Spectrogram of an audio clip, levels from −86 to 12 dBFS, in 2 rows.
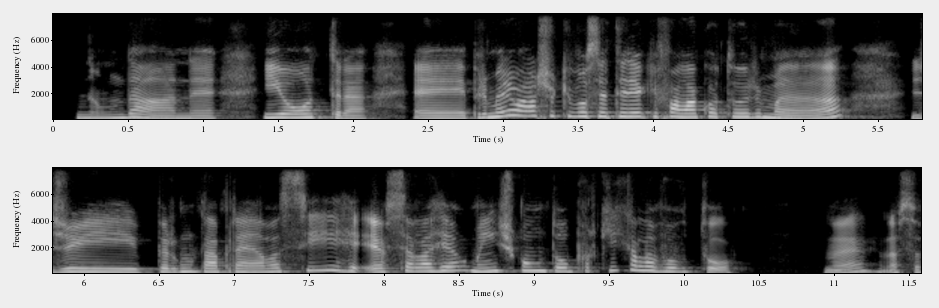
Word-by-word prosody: Não 205 +1 -4
dá, 215 -7 +1
né. 185 0 -4 0.3
E 250 +1 +4
outra, 250 -9 0 0.3
eh, 195 +1 +1
primeiro 285 - +3
eu - - +4
acho 355 -1 +1
que 330 -1 -6
você 315 -1 +2
teria 300 0 +3
que 290 - -5
falar 275 -1 +6
com 290 +2 -3
a - - -1
tua 280 0 0
irmã, 235 - +2 0.4
de 220 +1 +1
perguntar 235 -1 0
para 230 0 -3
ela 220 +3 -1
se 310 +6 -4
re 255 -4 +2
se 235 +4 -8
ela 275 0 +2
realmente 280 -1 0
contou 280 -2 +1
por 275 +1 -12
que 305 +4 -9
que 325 - -11
ela 310 -3 +2
voltou, 235 - -5 0.5
né, 205 +12 -4
na 185 - -6
sua 190 +1 -8
255 Hz, 185 wpm, -21 LUFS, 215-285 Hz, 0.5 s, falar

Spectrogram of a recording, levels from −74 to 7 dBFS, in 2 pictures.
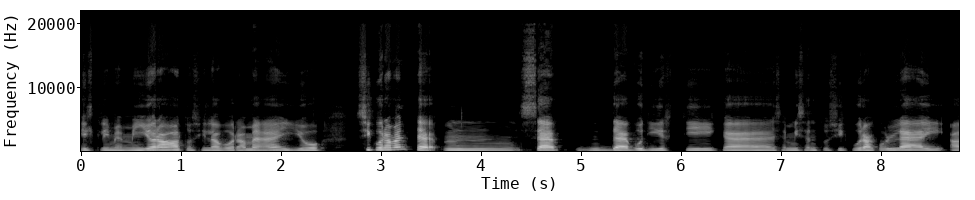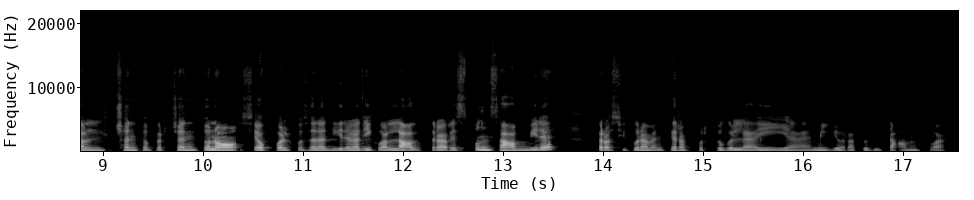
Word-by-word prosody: il 200 -2 -4
clima 190 -2 -4
è - - -3
migliorato, 220 +4 +4
si 185 0 -10
lavora 180 0 0
meglio. 195 -3 0 0.3
Sicuramente, 285 -1 +4
mhmm, 210 -2 -2
se 235 +1 +6
mhmm, 200 0 -11
devo 200 0 +5
dirti 210 -1 -4
che 185 -2 +2
se 200 - -13
mi 200 0 -5
sento 200 0 -10
sicura 190 -1 0
con 195 +3 -7
lei: 240 0 +3
al 190 -1 -3
100% 195 +1 -7
no. 210 -3 +5
Se 210 -2 -6
ho 195 0 -2
qualcosa 195 0 -7
da 185 0 -2
dire 195 -1 -9
la 180 0 -1
dico 180 -1 -8
all'altra 170 -1 -1
responsabile, 235 - -2 0.4
però - - -2
sicuramente 180 -1 -9
il 185 - -5
rapporto 175 0 -13
con 170 -1 -8
lei 165 +1 -9
è 150 -1 -14
migliorato 160 -1 -13
di 160 -1 -21
tanto, 75 - -16
eh. - - -15
195 Hz, 145 wpm, -24 LUFS, 180-215 Hz, 0.4 s, se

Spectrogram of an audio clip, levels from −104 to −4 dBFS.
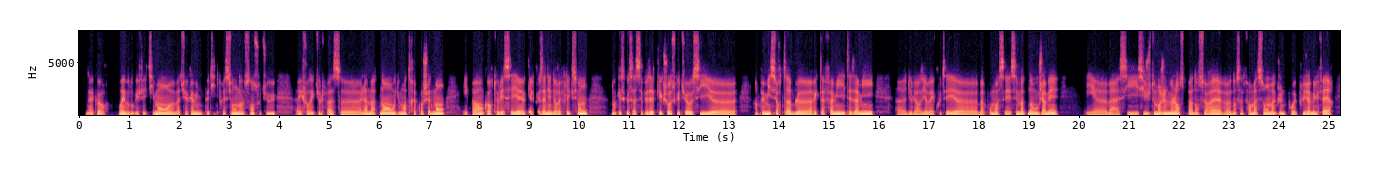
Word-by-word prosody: D'accord, 115 -8 -4 0.2
oui, 135 - +5
bah 100 -5 +1
donc, 90 0 -6
effectivement, 100 +2 +2
heu - - -1
bah, 85 - -3
tu 90 - -9
as - - -6
quand 100 +3 +1
même 95 - +3
une 90 - -4
petite - - -9
pression 115 0 -1
dans 100 -3 +4
le 90 - -4
sens 110 +3 -4
où, - - -11
tu, - - -11
heu, - - -5 0.5
il 95 - -2
faudrait 95 +1 -2
que - - -25
tu - - -2
le 95 - -6
fasses, 100 -4 -3
heu, 90 -2 -1
là 100 +3 +2
maintenant, 105 +4 +3
ou 105 - +4
du 95 - -5
moins 95 -1 +2
très 100 - -7
prochainement, 100 +5 +1 0.4
et 90 - -6
pas 100 +3 -1
encore 100 0 +1
te 95 - -5
laisser, 90 +3 -1
heu, 95 -3 +3
quelques 95 0 -5
années 95 +1 +4
de 95 - +1
réflexion. 95 +8 +1 0.5
Donc 100 -1 -4
est-ce 105 - -3
que 105 - -2
ça, 115 +3 -3
c'est 115 - -5
peut-être 100 -1 +1
quelque 100 - -2
chose 110 +2 -1
que 105 - 0
tu 100 - -4
as - - +5
aussi, 105 +2 +1
heu, 95 -2 +1 0.4
un - - -7
peu - - -3
mis 105 -1 +6
sur 100 -2 -2
table, 105 -2 +2
heu, 95 -1 +2
avec 90 -1 -3
ta 95 - -2
famille, 105 +2 +3
tes 95 -2 -2
amis? 115 +7 +5 0.5
Heu, 85 0 -5
de 95 - -3
leur 90 0 -3
dire: 100 +2 -1
«Bah 90 - -1
écoutez, 110 +5 -2
heu, 90 -3 0
bah, 90 -1 -3
pour 95 - -6
moi 100 +1 +1
c'est 95 -3 -4
c'est 90 - -3
maintenant 100 +1 +3
ou 95 - 0
jamais 105 +7 +2 0.5
et 90 +2 -5
heu, 85 -1 -3
bah, 85 -1 -3
si 90 +1 -4
si 100 - -3
justement, 105 +3 +2
je 100 - +2
ne - - +5
me 95 0 +6
lance 100 -3 +2
pas 105 -1 -2
dans 95 -2 -2
ce 85 - -9
rêve, 95 -1 +1
dans 90 - -2
cette 85 - -9
formation, 95 +5 0
bah 100 -4 +3
que 85 - -15
je 95 - 0
ne 90 - -1
pourrais 95 +1 -4
plus 105 - -4
jamais 95 -1 +3
le - - -5
faire» 120 0 +1
95 Hz, 260 wpm, -21 LUFS, 90-105 Hz, 0.5 s, mis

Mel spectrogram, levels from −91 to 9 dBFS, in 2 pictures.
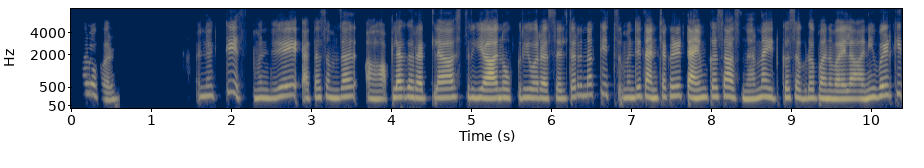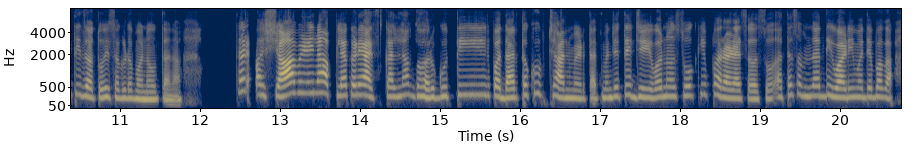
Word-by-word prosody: बरोबर, 270 - -8 1.1
नक्कीच. 265 - -5 0.2
म्हणजे 215 +6 -1
आता 225 +3 -5
समजा 235 +1 -2
अ, 255 -5 -8 0.2
आपल्या 230 0 0
घरातल्या 220 -1 0
स्त्रिया 220 -4 +3
नोकरीवर 215 0 -4
असेल 200 0 -3
तर 240 +3 -4
नक्कीच 290 0 -8
म्हणजे 220 +3 -3
त्यांच्याकडे 245 +3 +1
टाईम 225 +1 +6
कसा 245 +1 0
असणार 195 -4 -2
ना 240 +3 0
इतकं 225 -1 -3
सगळं 215 -1 -3
बनवायला 195 -1 +1
आणि 195 +3 0
वेळ 275 +1 +2
किती 310 -1 -7
जातो 225 -4 0
हे 235 - 0
सगळं 210 -1 -3
बनवताना. 180 - -1 0.7
तर 380 +2 +2
अशा 265 -2 +6 0.2
वेळेला 335 0 +1
आपल्याकडे 285 -3 +3
आजकाल 245 -1 +3
ना 285 +2 -3
घरगुती 255 +5 -3
पदार्थ 225 0 +2
खूप 325 -2 -11
छान 225 -5 +3
मिळतात. 200 -2 -3
म्हणजे 220 +3 -2
ते 290 - 0
जेवण 230 +1 -1
असो 255 +1 -4
की 300 - -11
फराळ्याचं 205 -8 +2
असो 185 +1 -8
आता 275 +4 -7
समजा 265 -3 -4
दिवाळीमध्ये 235 -2 0
बघा 235 -3 -1
230 Hz, 145 wpm, -24 LUFS, 210-265 Hz, 1.1 s, टाईम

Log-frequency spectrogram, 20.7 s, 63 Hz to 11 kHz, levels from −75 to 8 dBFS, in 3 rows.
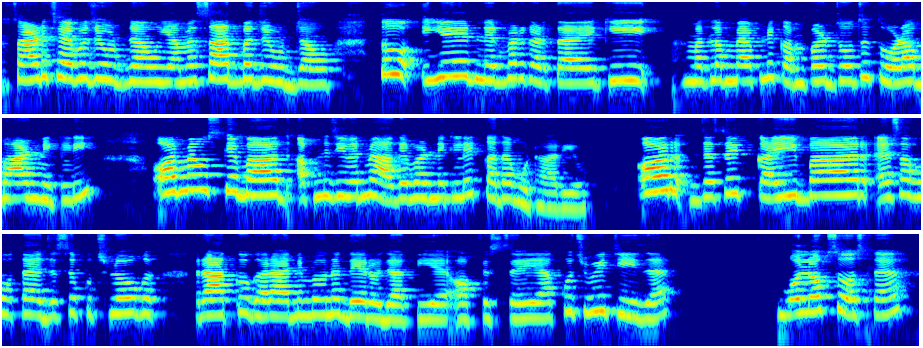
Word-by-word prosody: साढ़े 310 +6 +5
6 340 -2 +2
बजे 320 -1 -2
उठ 305 -3 -4
जाऊँ 280 0 +1
या 270 -1 -2
मैं 290 +2 -3
7 320 +1 +6
बजे 310 -1 0
उठ 280 -5 -5
जाऊँ, 250 -1 -3 0.4
तो 395 -1 +1
ये 355 +4 +1
निर्भर 310 +2 -2
करता 275 -3 -1
है 265 0 +1
कि 295 0 -1
मतलब 285 +1 -4
मैं 295 0 +1
अपने 300 +3 -3
कम्फ़र्ट 285 +2 -3
ज़ोन 290 0 -4
से 345 - -3
थोड़ा 280 0 +2
बाहर 275 -1 +3
निकली 260 +7 -6 0.5
और 365 +1 +6
मैं 405 - +3
उसके 405 -1 0
बाद 320 0 +6
अपने 290 +3 -2
जीवन 295 0 -3
में 320 - +1
आगे 255 0 +3
बढ़ने 275 0 -3
के 280 +1 -9
लिए 325 +3 -6
कदम 275 -2 -2
उठा 195 -3 -8
रही 175 0 -9
हूँ। 170 - -12 0.5
और 385 +1 +9 0.2
जैसे 295 +5 -3 0.2
कई 285 +2 +3
बार 315 +1 +4 0.2
ऐसा 285 +3 -2
होता 280 -1 -6
है 270 -1 -2
जैसे 245 +4 -8
कुछ 285 -2 -15
लोग, 285 0 -3 0.4
रात 265 +1 +7
को 300 - -6
घर 255 -2 -2
आने 250 0 +1
में 265 +1 -6
उन्हें 275 0 -5
देर 250 -1 0
हो 225 - -2
जाती 215 0 -5
है 215 -1 -5
ऑफ़िस 225 +1 -11
से 225 -1 -5
या 230 0 -2
कुछ 315 -1 -8
भी 320 +1 -2
चीज़ 255 -7 -5
है, 240 +4 -4 0.8
वो 270 +1 0
लोग 305 +2 +2
सोचते 270 -4 -3
हैं, 290 +5 -3
285 Hz, 210 wpm, -20 LUFS, 265-310 Hz, 0.8 s, और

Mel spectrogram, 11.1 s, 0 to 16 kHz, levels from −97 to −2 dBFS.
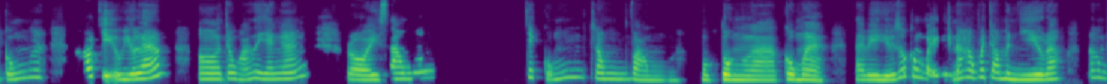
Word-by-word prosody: cũng 255 +5 -3 0.4
khó - - +1
chịu 390 - +2
dữ 235 +1 +4
lắm, 280 - +5 0.3
ờ, 250 0 +2
trong 260 +1 -2
khoảng 225 0 -3
thời 275 -2 0
gian 245 0 0
ngắn. 275 +9 -1 0.4
Rồi 220 -1 +2
xong 255 0 +1
á 270 +2 -5 1.1
chắc 315 -1 -3
cũng 310 +6 -4
trong 255 -2 -1
vòng 200 -4 -3 0.3
1 210 -2 -4
tuần 215 -2 +6
là 200 -1 -1
cùng 230 -2 +4
à, 210 -4 +2 0.3
tại 215 - -4
vì 215 0 +3
hiệu 205 +1 +3
suất 340 +3 -2
công 340 -3 -2
việc - - -1
thì - - -8
nó - - -1
hông 300 0 -1
có 325 - 0
cho 305 -3 -1
mình 260 -3 +3
nhiều 225 +1 +4
đâu, 240 +2 +2 0.3
nó 305 - -7
hông 300 -2 -6
250 Hz, 210 wpm, -23 LUFS, 220-285 Hz, 1.1 s, tuần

